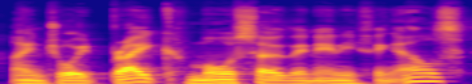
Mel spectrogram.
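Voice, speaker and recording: A man's voice: deep voice, expressive, moderate pace. A man from South Africa whose first language is Afrikaans, co-hosting a podcast in casual, rambling chat and laughing often. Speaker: podcast co-host.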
